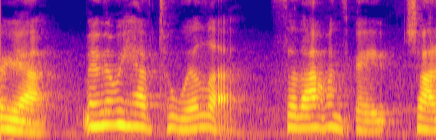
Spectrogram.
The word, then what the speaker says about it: Tooele: But um what's funny about Tooele Excuse me, Tooele, is that it's actually spelled Tooele. So it's spelled T O O E L E. But Utahns say it Tooele. T A W I L A.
